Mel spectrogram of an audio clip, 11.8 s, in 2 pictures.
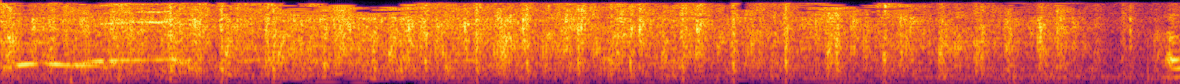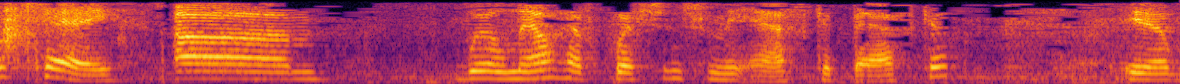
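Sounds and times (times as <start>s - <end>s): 
audience applause: 0.0s - 5.8s
speech: 6.1s - 7.6s, 8.2s - 10.8s, 11.5s - 11.7s.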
